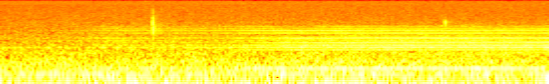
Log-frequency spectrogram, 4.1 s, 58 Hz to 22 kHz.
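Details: Hallicrafters TW2000 communications receiver after IF alignment, with a scope on the speaker: a constant low buzzing hum with fuzzy hiss under the output. The scope connection is suspected as the cause, unconfirmed.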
